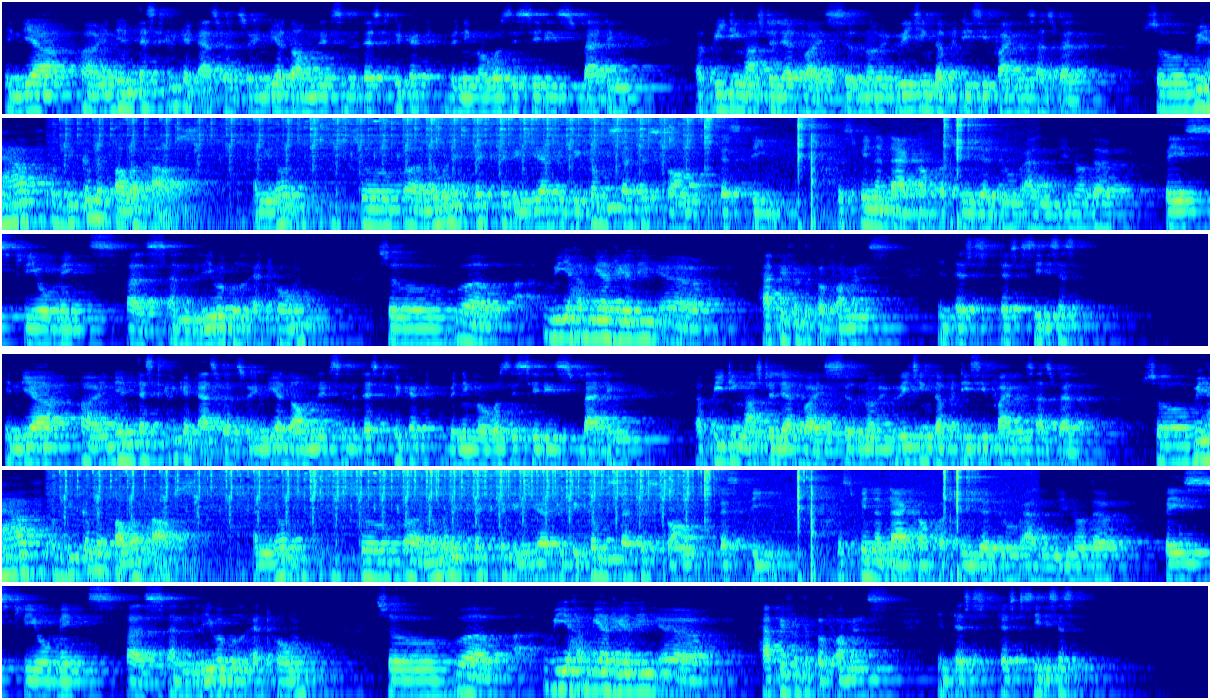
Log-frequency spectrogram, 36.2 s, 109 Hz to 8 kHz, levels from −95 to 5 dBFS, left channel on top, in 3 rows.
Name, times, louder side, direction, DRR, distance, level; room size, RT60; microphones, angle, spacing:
voice 1, 0.0-6.2 6.9-10.8 11.4-14.1 14.6-19.8 20.4-23.2 23.7-27.2 27.9-31.2 31.7-33.0 33.5-34.9, right 1 dB, 65° right, 1 dB, 5.9 m, -50 dB
sound 1, 12.5-22.5, right 7 dB, 30° right, 0.8 m, -48 dB
25.5 x 19.0 x 5.9 m, 1.1 s
head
